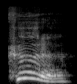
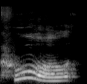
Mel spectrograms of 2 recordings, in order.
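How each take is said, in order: First: It is said as two Japanese syllables. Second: It is said as one English syllable. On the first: "they would say Kuru" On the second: "if you say cool"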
